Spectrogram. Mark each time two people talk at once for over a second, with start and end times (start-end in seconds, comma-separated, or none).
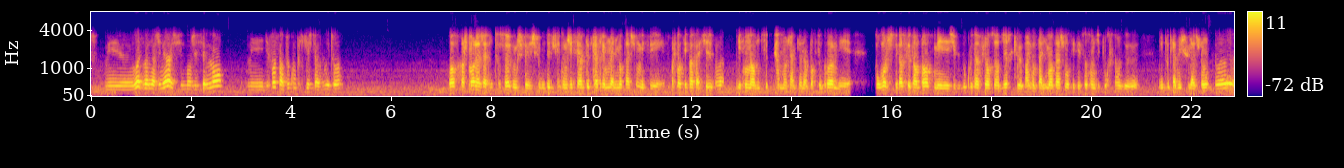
none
